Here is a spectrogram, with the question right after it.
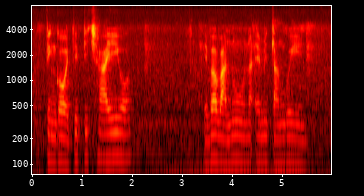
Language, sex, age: Tsonga, male, 21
